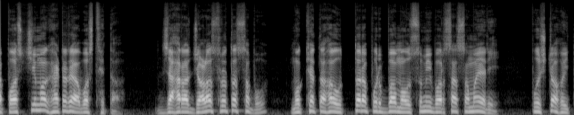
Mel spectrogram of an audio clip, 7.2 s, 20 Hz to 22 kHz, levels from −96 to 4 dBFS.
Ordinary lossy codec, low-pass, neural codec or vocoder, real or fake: none; 19.8 kHz; none; real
